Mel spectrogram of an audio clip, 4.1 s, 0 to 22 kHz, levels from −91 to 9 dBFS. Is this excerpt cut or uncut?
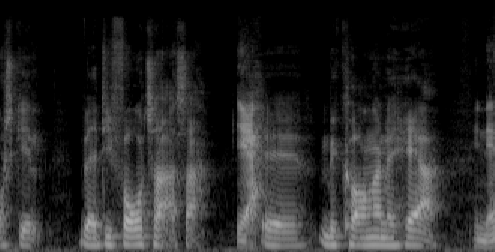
uncut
